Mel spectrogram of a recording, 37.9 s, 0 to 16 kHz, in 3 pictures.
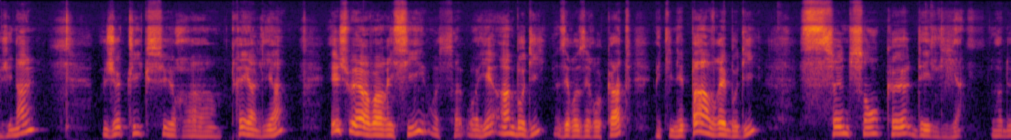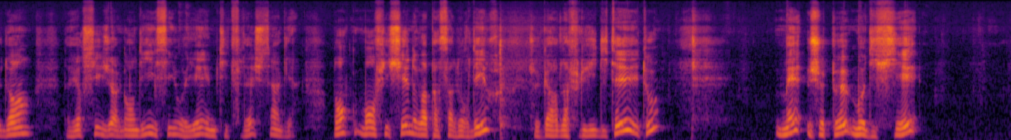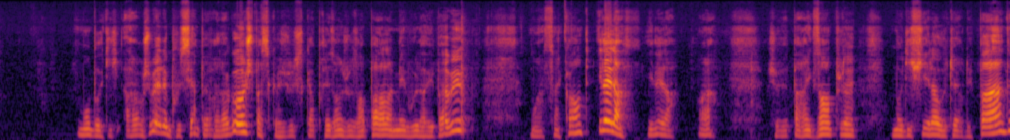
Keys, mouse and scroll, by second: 2.9 click, 5.1 click, 5.7 scroll down 2, 14.1 alt+scroll up 1, 16.9-17.5 alt+scroll down 2, 26.8 alt+click, 30.1 click, 31.6 KP_Subtract, 32.0 KP_5, 32.3 KP_0, 33.9 click, 36.5 click.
